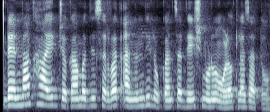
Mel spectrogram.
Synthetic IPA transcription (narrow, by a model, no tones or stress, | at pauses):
ɖenmaɾkɦaek̚d͡ʑəɡaməd̪ʱːiːsəɾʋat̪anənd̪iːlokãnt͡sad̪eɕm̤əɽ̃uːnoɭəklad͡zat̪o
